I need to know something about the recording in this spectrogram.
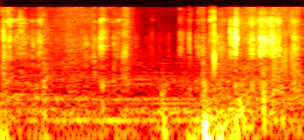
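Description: Handling noise from a phone being moved about: light clicks and knocks, a small cluster of them about one and a half seconds in, over a faint steady low hum.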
